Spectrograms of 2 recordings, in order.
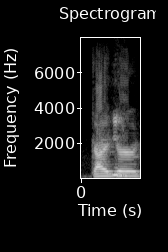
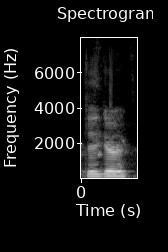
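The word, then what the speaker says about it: Giger: Giga things, I guess. Giga. Geiger, Giga. It's a German name, it's Giga.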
